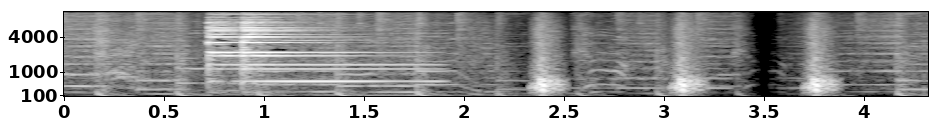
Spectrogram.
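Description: Electronic dance music with intro sound effects laid over it: a bright bell chime rings out about a second in and fades, then three short pops come about two-thirds of a second apart.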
